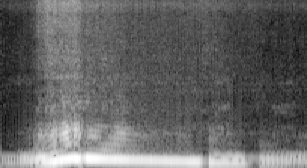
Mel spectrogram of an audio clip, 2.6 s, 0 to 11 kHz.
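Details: 2013 Hyundai Elantra GT, previously straight-piped, start after fitting a new chambered muffler: quick catch, a smooth rev swell falling back to a calm, mellow idle; exhaust note even and healthy.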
